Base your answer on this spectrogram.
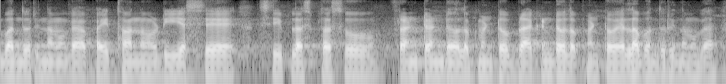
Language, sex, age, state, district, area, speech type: Kannada, male, 18-30, Karnataka, Gulbarga, urban, spontaneous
